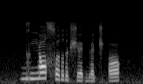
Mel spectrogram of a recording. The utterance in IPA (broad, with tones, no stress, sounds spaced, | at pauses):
ɡ ɯ˦ ŋ ɛ˦ sˤ u˧ r ʃ ɛ˨ ɡ a˨ t͡ʃ ʔ ɔ˧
